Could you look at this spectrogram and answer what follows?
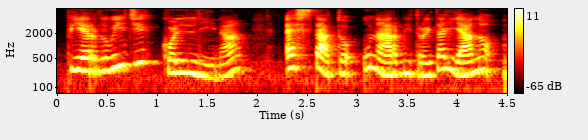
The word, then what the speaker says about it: Collina: Vamos pronunciar primeiro um L e depois o outro. Collina. Collina. Então, a gente tem a sílaba col, e depois a sílaba li. Então, a gente tem esse primeiro L, pronuncia ele sozinho, e depois pronuncia o outro também.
